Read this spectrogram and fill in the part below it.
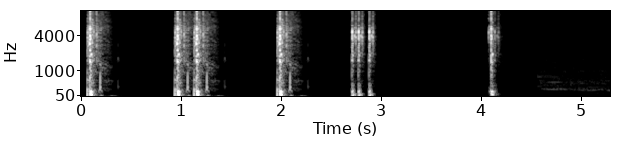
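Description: Short, sharp interface clicks sound a few times.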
